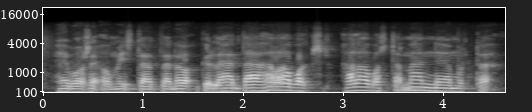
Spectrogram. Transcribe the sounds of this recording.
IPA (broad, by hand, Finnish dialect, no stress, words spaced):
heʋose ʔomistɑjɑ etːæ no kylːæhæn tæː hɑlɑʋɑks hɑlɑʋɑstɑ mænːøː mutːɑ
